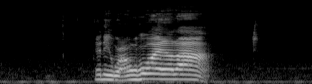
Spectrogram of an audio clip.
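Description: A cat gives a loud, drawn-out meow.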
